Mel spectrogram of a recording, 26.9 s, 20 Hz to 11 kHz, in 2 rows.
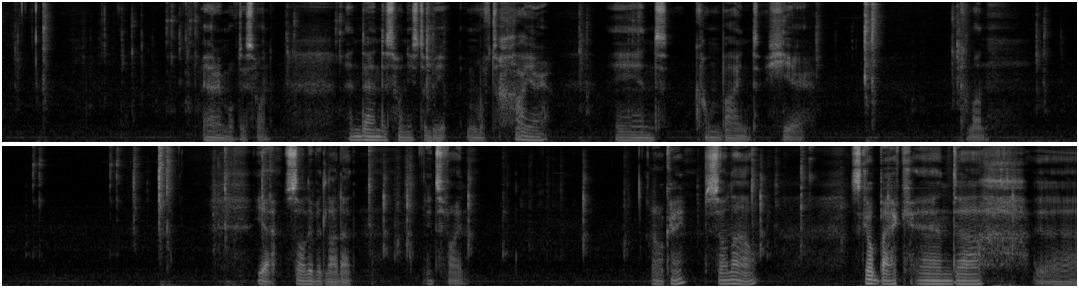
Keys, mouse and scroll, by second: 1.5 Tab, 2.2 x, 3.5 Tab, 4.2-5.3 drag, 5.3 g, 7.2 k, 12.1 ctrl+z, 12.9 k, 16.3 ctrl+z, 16.7 Tab, 18.2 shift+middle drag, 18.5 middle drag, 19.2-19.7 middle drag, 20.7-21.2 middle drag, 22.9 shift+middle click, 24.5 middle click, 26.1-26.8 middle drag.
